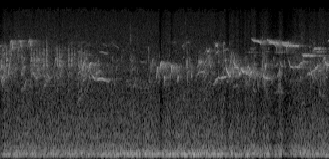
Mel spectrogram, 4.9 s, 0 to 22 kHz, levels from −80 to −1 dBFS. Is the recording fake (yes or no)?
no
